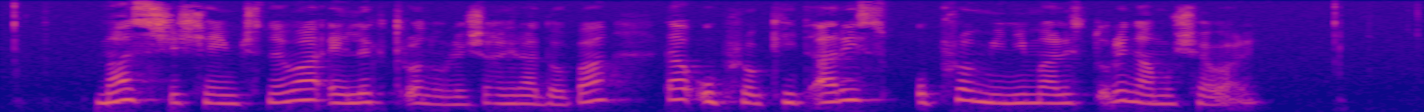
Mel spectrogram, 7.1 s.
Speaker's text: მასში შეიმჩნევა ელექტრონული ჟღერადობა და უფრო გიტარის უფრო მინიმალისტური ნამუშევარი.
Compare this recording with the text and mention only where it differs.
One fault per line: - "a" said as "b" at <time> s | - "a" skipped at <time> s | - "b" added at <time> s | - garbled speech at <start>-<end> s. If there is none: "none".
none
